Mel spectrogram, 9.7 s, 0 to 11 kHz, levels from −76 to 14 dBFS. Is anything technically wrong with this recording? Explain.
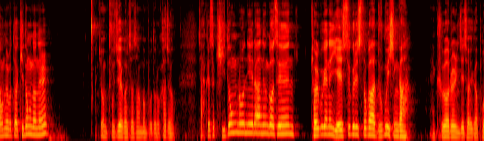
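No, nothing is technically wrong.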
